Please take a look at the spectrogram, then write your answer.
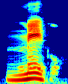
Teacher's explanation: La vocal final, la vocal cerrada posterior en posición final, valga la redundancia, evolucionó al semicerrado posterior.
